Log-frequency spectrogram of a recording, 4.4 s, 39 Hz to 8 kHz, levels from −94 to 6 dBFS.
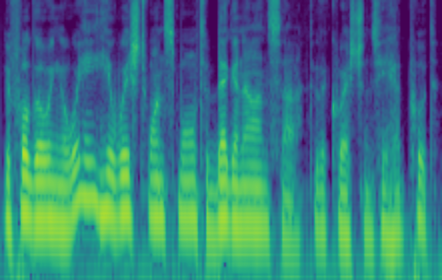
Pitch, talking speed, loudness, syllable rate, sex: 120 Hz, 230 wpm, -17 LUFS, 5.1 syllables/s, male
